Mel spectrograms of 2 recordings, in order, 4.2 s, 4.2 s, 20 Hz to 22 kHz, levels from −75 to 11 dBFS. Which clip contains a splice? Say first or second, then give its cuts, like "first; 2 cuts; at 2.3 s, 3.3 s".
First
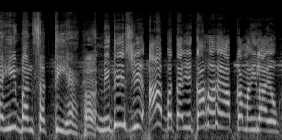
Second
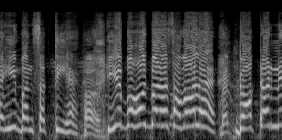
first; 1 cut; at 1.4 s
